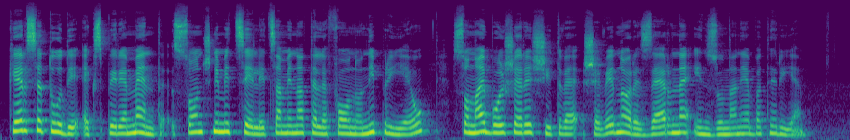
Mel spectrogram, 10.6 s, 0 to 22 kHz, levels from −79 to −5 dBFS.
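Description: A speech recording with nothing technically wrong to point out anywhere in it.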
